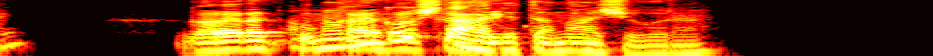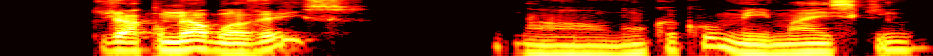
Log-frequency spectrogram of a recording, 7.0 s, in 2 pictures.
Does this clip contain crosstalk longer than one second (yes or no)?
yes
